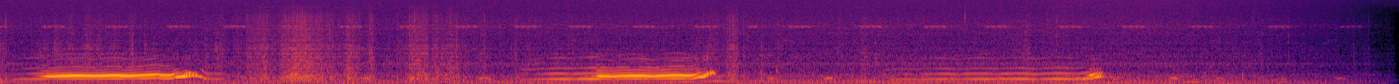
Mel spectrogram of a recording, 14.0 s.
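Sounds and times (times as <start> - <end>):
hyenas: 0.1 - 2.3, 5.1 - 12.3.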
